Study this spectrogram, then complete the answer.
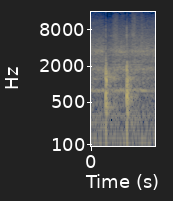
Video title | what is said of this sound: We Drove 6 Hours For These Water Troughs! | you don't hear that hollow sound because of that insulation that's in there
